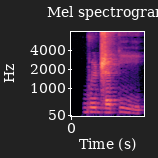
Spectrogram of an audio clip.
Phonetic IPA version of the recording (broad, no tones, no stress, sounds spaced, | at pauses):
ɡ w ʉ ɖ͡ʐ ə k i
